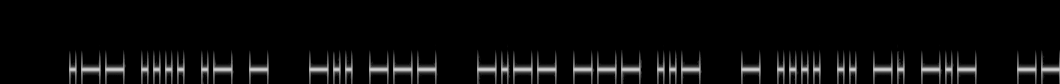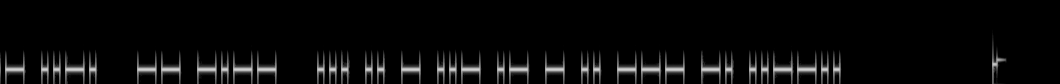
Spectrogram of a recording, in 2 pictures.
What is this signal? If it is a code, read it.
Morse code, heard as a keyed tone, about 20 wpm, 700 Hz. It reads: WHAT DO YOU THINK OF MY SITUATION?
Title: Sentences from Top 1200 Words 20wpm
